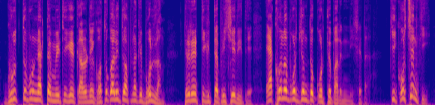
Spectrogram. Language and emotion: Bengali, angry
